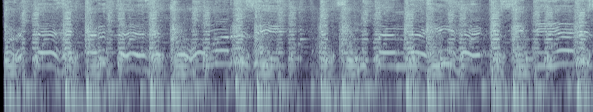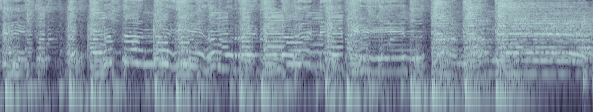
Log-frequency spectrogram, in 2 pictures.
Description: hindi ringtone

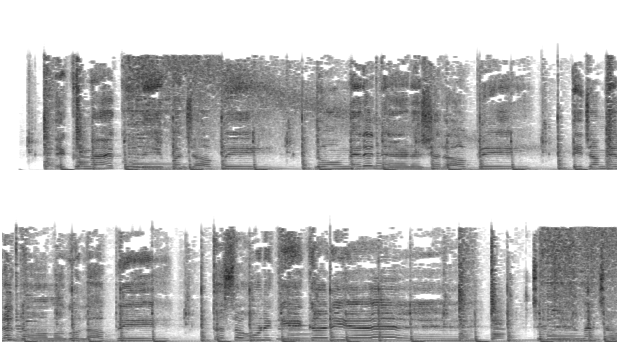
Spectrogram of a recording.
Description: Punjabi ringtone

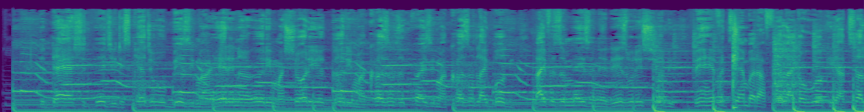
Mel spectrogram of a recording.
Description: Remix hindi rap ringtone

